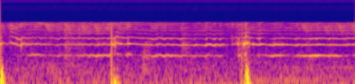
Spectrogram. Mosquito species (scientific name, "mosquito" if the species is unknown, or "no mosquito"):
mosquito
